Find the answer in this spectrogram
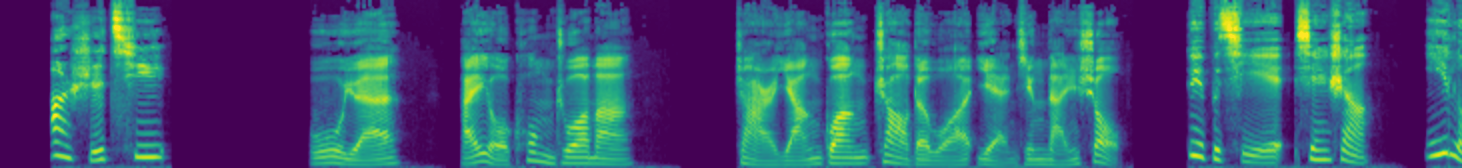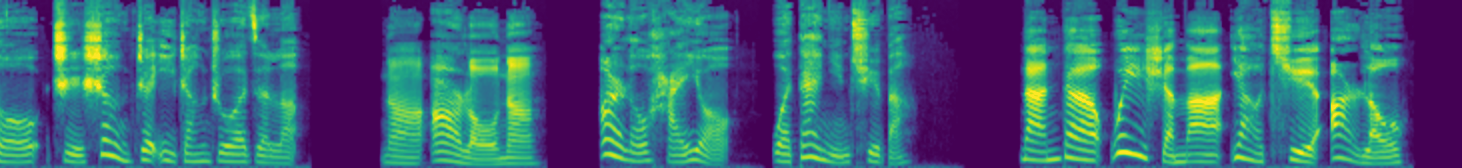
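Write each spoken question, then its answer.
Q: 男的为什么要去2楼?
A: 1楼阳光照得眼睛难受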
